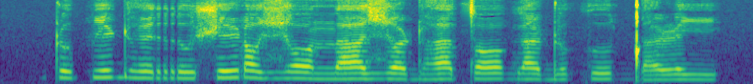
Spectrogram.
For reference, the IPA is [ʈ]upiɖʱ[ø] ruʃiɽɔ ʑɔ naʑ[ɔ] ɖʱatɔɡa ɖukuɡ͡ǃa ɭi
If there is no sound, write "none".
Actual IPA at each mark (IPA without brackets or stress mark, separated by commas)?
ʈ, ø, ɔ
